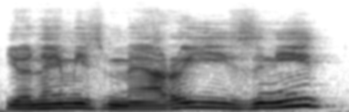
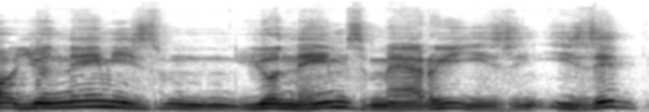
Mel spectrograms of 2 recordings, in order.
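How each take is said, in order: First: "isn't it?" rising; unsure rising tag. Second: "is it?" said falling and sure; confident falling tag. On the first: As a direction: lift "isn't it?" up. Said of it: "하고 올린 거죠". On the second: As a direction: drop "is it?" down. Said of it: "하강조는 확실한 거죠". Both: Shown as a demonstration.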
